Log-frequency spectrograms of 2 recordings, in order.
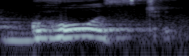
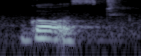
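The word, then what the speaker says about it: ghost: एच ओ एस टी इट्स नॉट घोस्ट यह जी एच नहीं है इट्स गोस्ट एच is silent यर यहां पर एच नहीं प्रोनाउंस करेंगे गोस्ट आते हमारे एंड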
